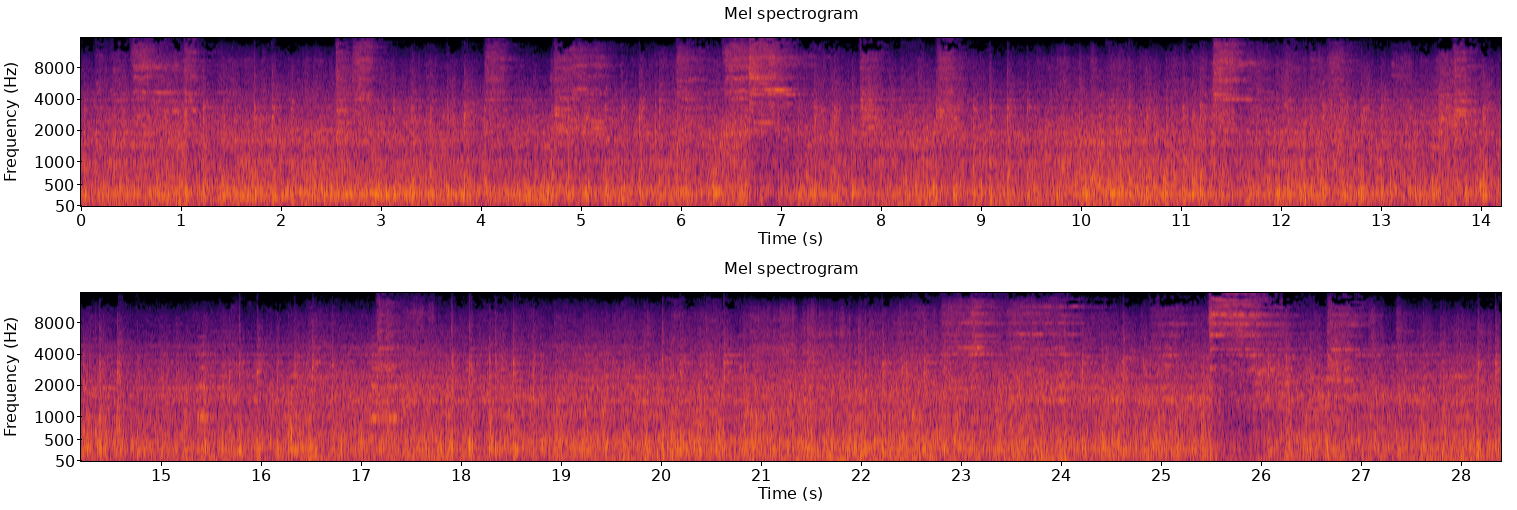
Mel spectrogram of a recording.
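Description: Freight cars rolling past a grade crossing, their wheels clacking steadily over the rail joints, with some wheel squeal and a few sharp metallic clanks, one about seven seconds in, another past the middle and one near the end.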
